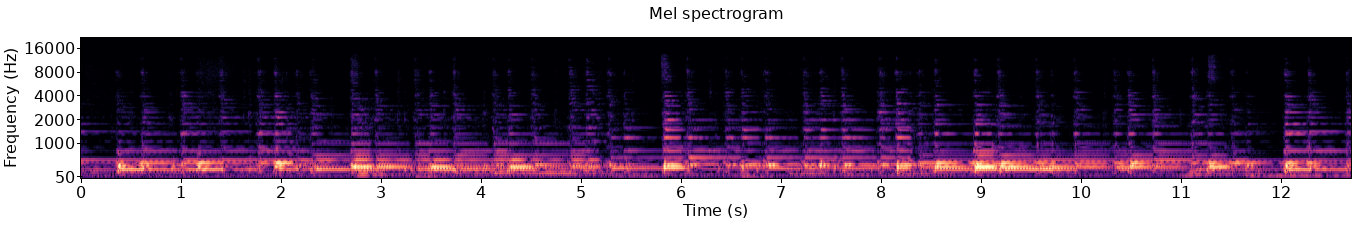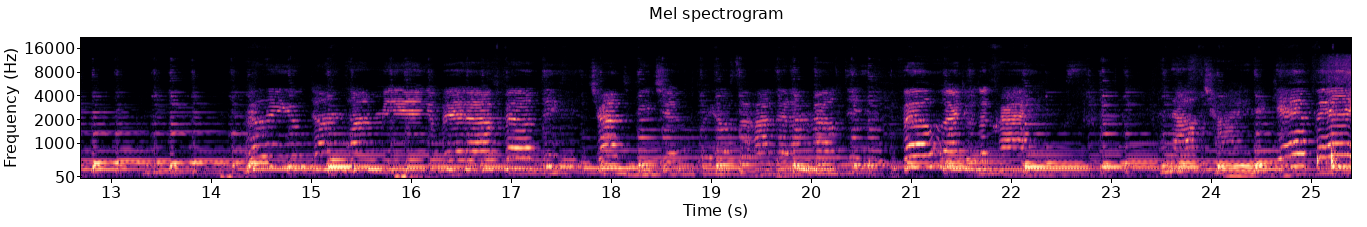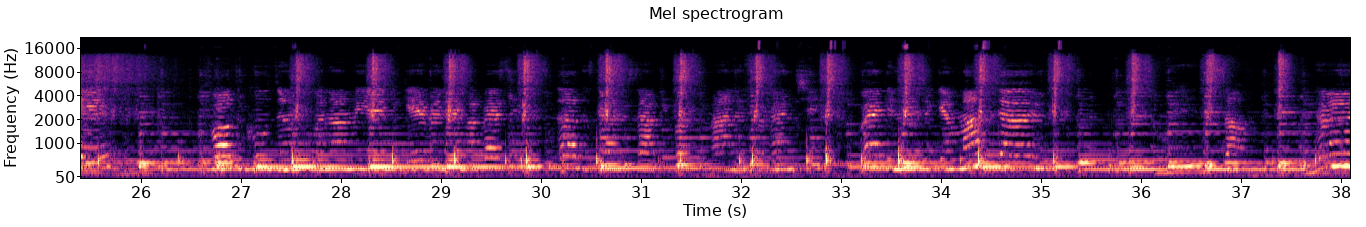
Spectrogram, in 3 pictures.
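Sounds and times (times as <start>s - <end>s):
acoustic strummed chords: 0.0s - 38.0s
person singing: 14.4s - 38.0s.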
